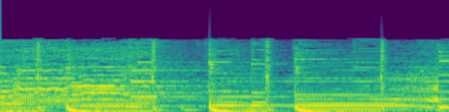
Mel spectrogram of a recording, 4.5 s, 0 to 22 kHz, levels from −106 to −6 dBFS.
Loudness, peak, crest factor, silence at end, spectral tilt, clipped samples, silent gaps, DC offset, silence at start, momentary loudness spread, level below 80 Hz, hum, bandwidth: -14 LUFS; -2 dBFS; 10 dB; 0 s; -6 dB/octave; under 0.1%; none; under 0.1%; 0 s; 5 LU; -18 dBFS; none; 5.4 kHz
